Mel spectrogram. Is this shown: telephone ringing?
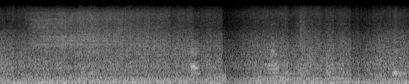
no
